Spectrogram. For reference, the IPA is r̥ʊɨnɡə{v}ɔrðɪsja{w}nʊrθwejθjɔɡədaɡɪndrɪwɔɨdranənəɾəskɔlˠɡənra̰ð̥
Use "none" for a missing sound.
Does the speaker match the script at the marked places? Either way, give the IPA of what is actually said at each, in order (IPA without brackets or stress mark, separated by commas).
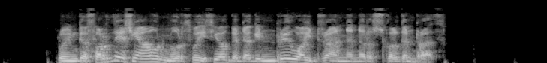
f, w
